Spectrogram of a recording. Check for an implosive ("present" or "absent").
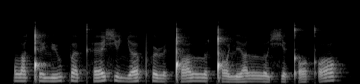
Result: absent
